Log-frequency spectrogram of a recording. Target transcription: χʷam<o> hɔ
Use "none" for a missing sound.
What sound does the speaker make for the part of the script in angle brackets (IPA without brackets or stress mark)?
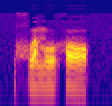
o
